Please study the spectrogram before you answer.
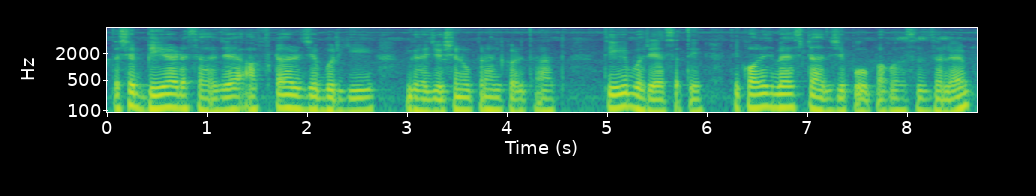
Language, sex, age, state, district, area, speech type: Goan Konkani, male, 18-30, Goa, Ponda, rural, spontaneous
